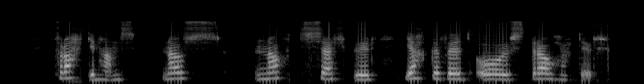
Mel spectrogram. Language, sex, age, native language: Icelandic, female, 13, Icelandic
